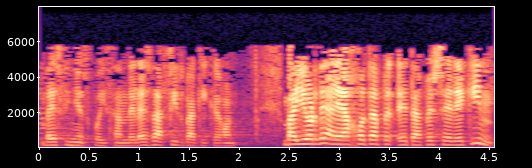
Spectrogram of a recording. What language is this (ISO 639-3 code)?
eus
